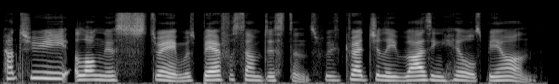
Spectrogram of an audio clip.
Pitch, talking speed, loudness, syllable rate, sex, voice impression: 200 Hz, 160 wpm, -18 LUFS, 4.2 syllables/s, female, feminine, adult-like, tensed, powerful, bright, slightly muffled, slightly halting, slightly intellectual, friendly, lively, sharp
